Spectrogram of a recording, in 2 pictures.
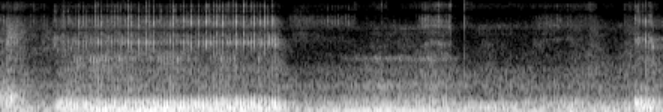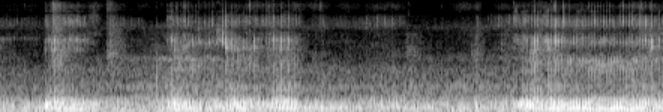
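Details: Sleeping dog snoring while a cat massages it: slow, low rumbling snores with quiet pauses between breaths; ordinary snoring.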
